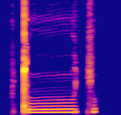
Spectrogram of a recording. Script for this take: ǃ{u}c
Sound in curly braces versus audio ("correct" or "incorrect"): incorrect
